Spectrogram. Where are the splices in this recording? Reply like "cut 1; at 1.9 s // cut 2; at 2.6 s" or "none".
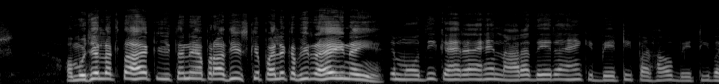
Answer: cut 1; at 3.9 s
